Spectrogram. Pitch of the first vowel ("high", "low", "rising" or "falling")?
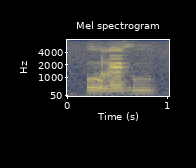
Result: falling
